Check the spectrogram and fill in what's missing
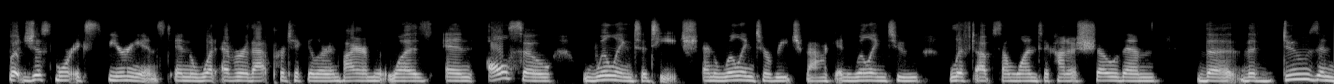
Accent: American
